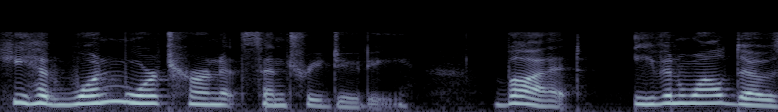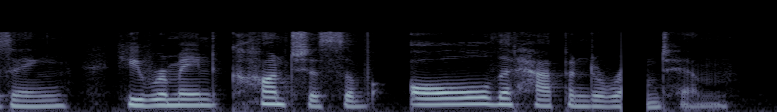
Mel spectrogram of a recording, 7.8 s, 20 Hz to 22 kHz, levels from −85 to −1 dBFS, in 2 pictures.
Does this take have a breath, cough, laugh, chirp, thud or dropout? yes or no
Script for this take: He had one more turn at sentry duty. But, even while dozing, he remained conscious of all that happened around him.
yes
